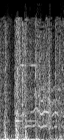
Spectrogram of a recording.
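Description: A horse neighs and its hooves clip-clop during a riding battle in a video game, loud and close over a dense, busy game soundscape in a brief burst.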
